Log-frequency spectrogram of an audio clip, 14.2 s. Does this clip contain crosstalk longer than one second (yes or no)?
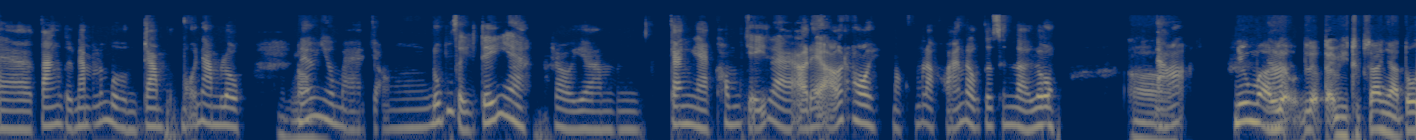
no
